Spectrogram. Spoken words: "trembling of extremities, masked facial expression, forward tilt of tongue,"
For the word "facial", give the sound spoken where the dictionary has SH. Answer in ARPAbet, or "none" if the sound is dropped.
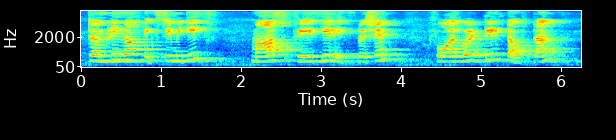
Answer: S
